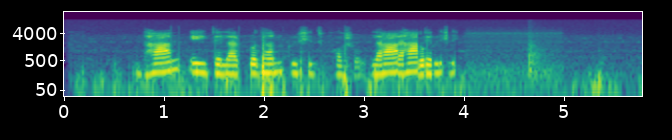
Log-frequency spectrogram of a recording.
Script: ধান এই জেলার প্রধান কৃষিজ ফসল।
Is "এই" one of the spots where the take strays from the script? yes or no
no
